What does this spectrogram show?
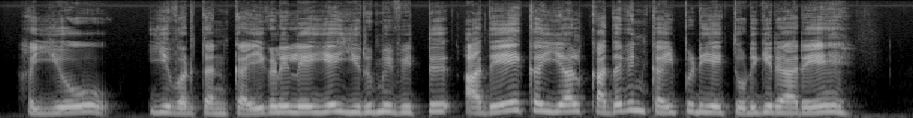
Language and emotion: Tamil, disgusted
